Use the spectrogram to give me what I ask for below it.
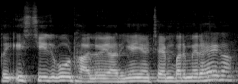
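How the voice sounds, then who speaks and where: A man's voice: a little high, fast. A male chemistry teacher lecturing in a voice that sits a little above the usual for a man. He fires questions at his class and answers them himself, calling his students "beta" as he walks them through each step. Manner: calls students "beta" and "bhaiya".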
